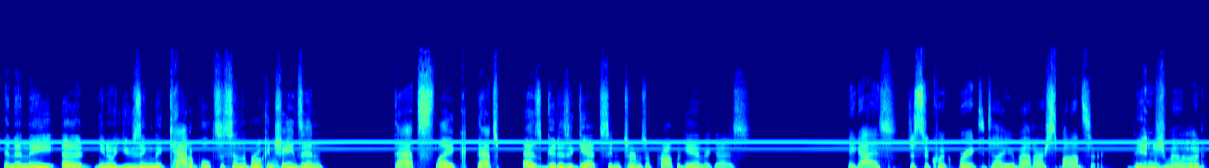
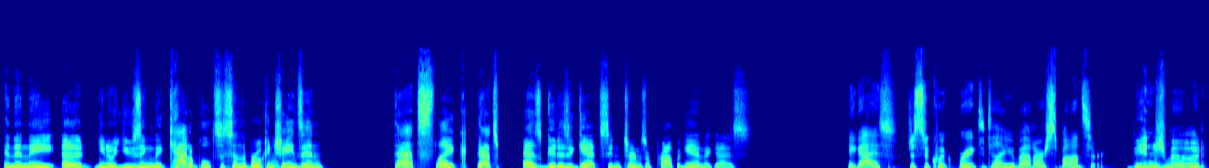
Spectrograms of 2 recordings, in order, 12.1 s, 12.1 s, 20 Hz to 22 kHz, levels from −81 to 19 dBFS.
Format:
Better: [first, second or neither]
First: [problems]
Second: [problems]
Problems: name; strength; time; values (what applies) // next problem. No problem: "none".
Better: second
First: high-pitched whine; noticeable; throughout; 3.5 kHz, 10 dB below the speech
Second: none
